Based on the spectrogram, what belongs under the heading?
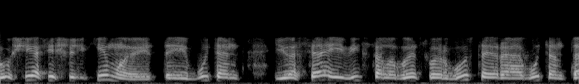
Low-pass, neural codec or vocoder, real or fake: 3.6 kHz; vocoder, 22.05 kHz, 80 mel bands, WaveNeXt; fake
